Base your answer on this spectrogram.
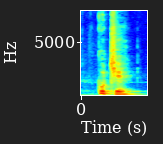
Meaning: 1. diminutive of koe 2. diminutive of koet
- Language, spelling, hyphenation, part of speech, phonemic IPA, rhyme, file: Dutch, koetje, koe‧tje, noun, /ˈkutjə/, -utjə, Nl-koetje.ogg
